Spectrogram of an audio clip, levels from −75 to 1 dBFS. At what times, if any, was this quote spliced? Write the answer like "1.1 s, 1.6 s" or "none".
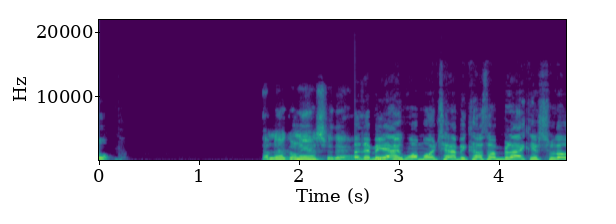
2.6 s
